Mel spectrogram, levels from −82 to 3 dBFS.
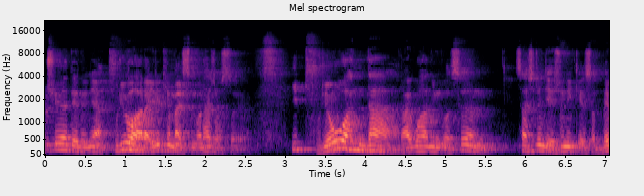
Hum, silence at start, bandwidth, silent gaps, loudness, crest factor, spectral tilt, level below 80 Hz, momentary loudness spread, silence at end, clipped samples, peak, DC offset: none; 0 s; 14.5 kHz; none; -26 LUFS; 20 dB; -5 dB/octave; -68 dBFS; 17 LU; 0 s; under 0.1%; -6 dBFS; under 0.1%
